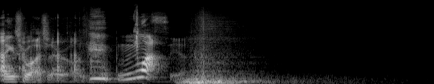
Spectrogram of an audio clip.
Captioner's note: kissing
